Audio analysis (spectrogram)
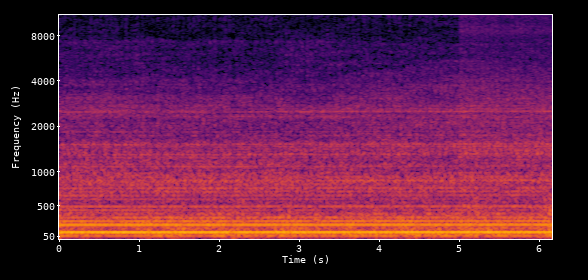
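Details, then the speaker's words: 1955 Johnson QD 16 10 hp outboard, after new condensers, carburetor kit, water pump and seals, pushing a 14 ft Blue Finn deep V at 13–14 mph: steady, even drone at constant speed over the wind, no misses, knocks or rattles. Running smoothly. "Get out of the wind, I can hear the RPMs pick up a little bit."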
